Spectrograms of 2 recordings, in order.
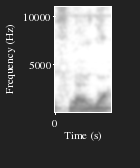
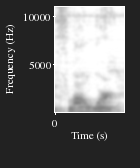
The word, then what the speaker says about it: flour: Então, vejam aí que a pronúncia é a mesma, flour e flower, mas a escrita realmente é bem diferente e os significados também.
